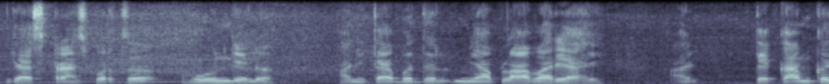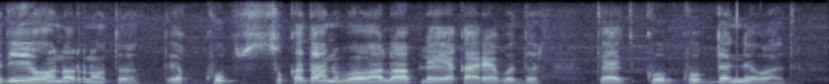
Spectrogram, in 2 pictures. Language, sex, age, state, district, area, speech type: Marathi, male, 45-60, Maharashtra, Osmanabad, rural, spontaneous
